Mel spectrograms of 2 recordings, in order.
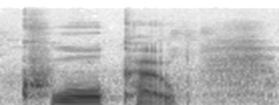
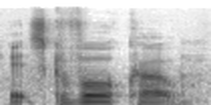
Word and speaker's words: Kaweco: Now, in English, I would pronounce this as Kaweco, but these are a German-made pen from a German company, so I'm guessing that W is actually a V, so it's Kaweco.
